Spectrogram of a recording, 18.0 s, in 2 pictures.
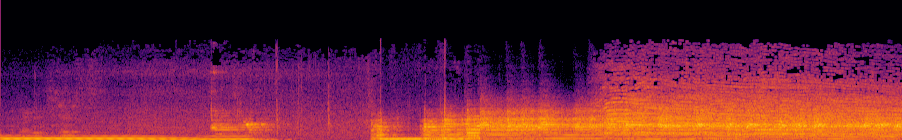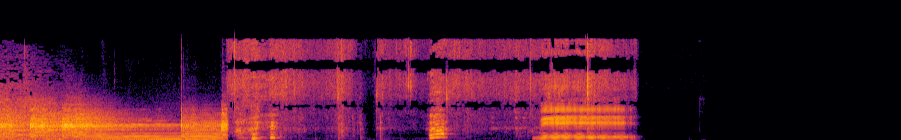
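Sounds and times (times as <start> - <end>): band music with electric guitar: 0.0 - 3.0, 3.7 - 11.3.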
